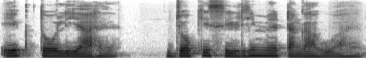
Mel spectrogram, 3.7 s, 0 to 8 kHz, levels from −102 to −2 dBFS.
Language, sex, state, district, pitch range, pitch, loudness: Hindi, male, Jharkhand, Ranchi, 115-135 Hz, 125 Hz, -17 LUFS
